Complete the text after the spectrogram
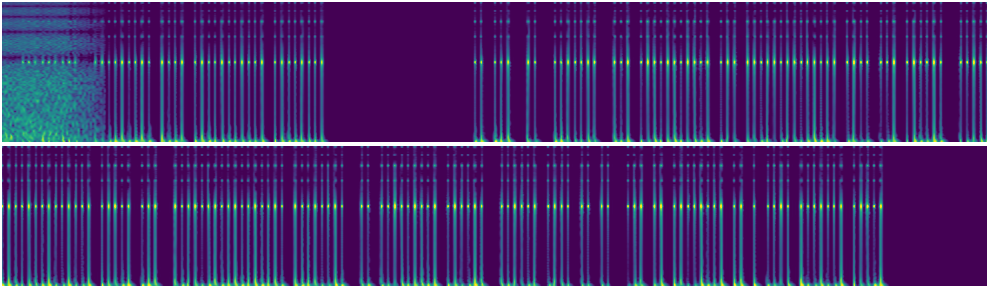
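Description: Rapid electronic beeps tick steadily.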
